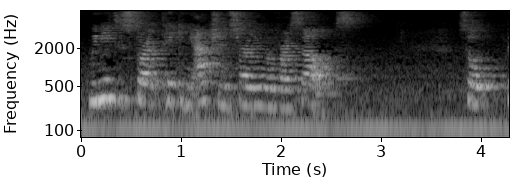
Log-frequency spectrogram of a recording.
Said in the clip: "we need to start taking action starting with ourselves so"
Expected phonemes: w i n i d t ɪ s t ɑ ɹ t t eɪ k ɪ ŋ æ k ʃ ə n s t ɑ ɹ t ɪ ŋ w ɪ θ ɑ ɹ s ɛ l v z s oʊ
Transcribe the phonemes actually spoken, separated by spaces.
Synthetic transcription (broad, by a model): w i n i d t ɪ s t ɑ ɹ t t eɪ k ɪ ŋ æ k ʃ ə n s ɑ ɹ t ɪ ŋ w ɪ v ɑ ɹ s ɛ l v z s oʊ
